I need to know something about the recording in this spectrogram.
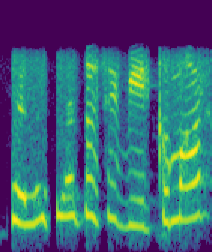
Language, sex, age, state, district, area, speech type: Punjabi, female, 18-30, Punjab, Mansa, rural, conversation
